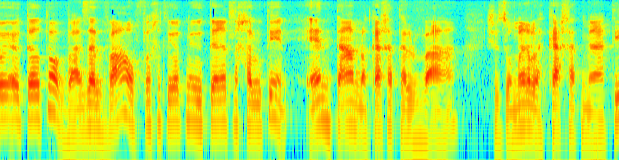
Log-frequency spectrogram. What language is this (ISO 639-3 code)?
heb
